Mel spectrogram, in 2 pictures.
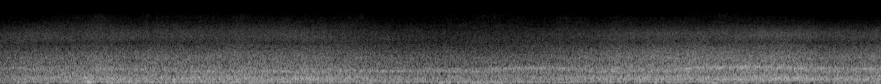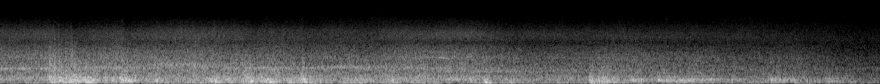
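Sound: storm with wind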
